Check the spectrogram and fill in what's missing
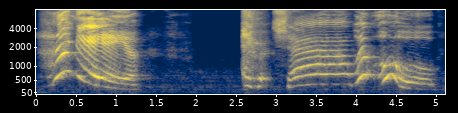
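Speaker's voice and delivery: high, loud exclaimed going at it; dramatic reaction. Real, not acted. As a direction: gasp at the drama. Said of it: "I need to get my hair growth oil".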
